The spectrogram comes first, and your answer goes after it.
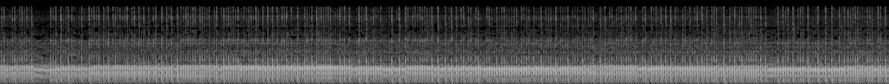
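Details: Ported Husqvarna 55 chainsaw: steady flat high buzz never reaching full revs; lost over 1,000 RPM within about half a tank, new coil didn't help, couldn't finish two cookies; down on power.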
